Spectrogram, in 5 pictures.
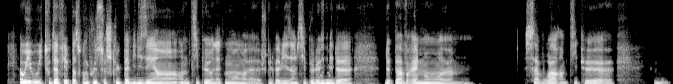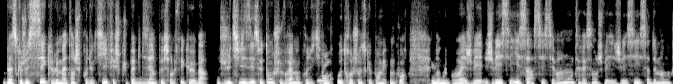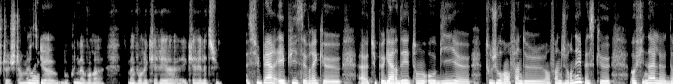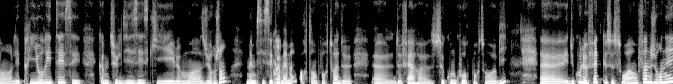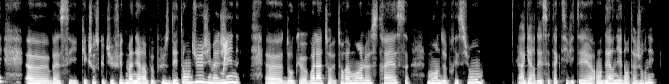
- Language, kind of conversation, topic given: French, advice, Comment faire pour gérer trop de tâches et pas assez d’heures dans la journée ?
- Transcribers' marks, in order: tapping; stressed: "sais"; stressed: "priorités"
